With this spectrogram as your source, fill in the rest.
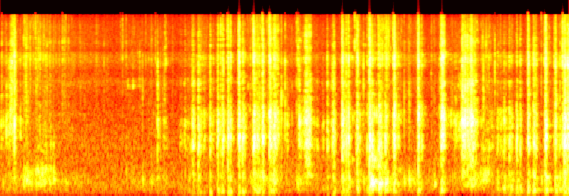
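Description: A steel utility knife blade scrapes shavings off the face of a solid tan brown laundry soap bar held in hand. After a quiet opening, a rapid run of dry, crisp scraping strokes builds up, bright and papery with almost no low end.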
